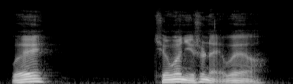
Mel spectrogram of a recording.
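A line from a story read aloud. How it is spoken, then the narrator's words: Tense, trembling voice. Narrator (Chinese): 林星呼吸紧张，几乎不能控制声音的痉挛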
